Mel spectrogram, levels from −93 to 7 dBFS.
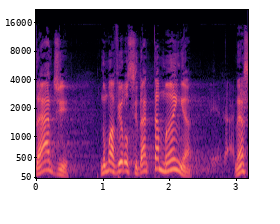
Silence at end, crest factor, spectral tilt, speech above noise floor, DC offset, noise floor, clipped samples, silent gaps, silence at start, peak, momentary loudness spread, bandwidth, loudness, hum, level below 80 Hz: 0 s; 18 dB; -4.5 dB/octave; 21 dB; under 0.1%; -39 dBFS; under 0.1%; none; 0 s; -2 dBFS; 21 LU; 15.5 kHz; -19 LUFS; none; -56 dBFS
